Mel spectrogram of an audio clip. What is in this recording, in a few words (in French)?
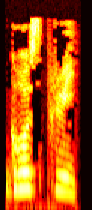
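"grosse pluie", French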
